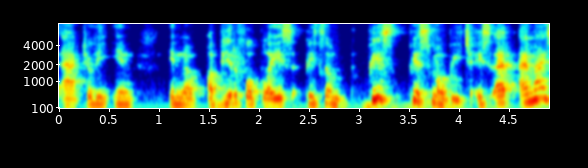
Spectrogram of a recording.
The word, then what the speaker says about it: Pismo: And of course, our special guest is actually in a beautiful place, Pismo Beach.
